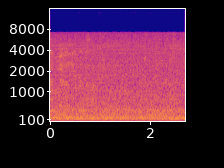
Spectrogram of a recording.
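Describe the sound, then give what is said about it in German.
Low, steady engine drone of a passenger plane slowing on its landing approach to Malé in the Maldives with the landing gear extended, a continuous rumbling roar at an even, loud level. “Das dauert keine fünf Minuten mehr, bis wir wieder gelandet sind. Flieger bremst deutlich ab.”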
